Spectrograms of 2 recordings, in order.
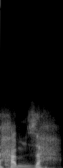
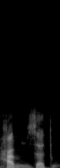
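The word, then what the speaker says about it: حمزة: Kita tahu kalau tak marbutah ini diwakafkan, dia bisa dibaca ha. Ya, jadi bisa kita baca Hamzah, Talhah, Usamah, Muawiyah, Ikrimah. Ya, kalau dia wakaf. Ya. Tapi kalau tidak wakaf ya kita baca taknya Hamzatu, Talhatu, Usamatu, Muawiyatu, Ikrimatu.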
